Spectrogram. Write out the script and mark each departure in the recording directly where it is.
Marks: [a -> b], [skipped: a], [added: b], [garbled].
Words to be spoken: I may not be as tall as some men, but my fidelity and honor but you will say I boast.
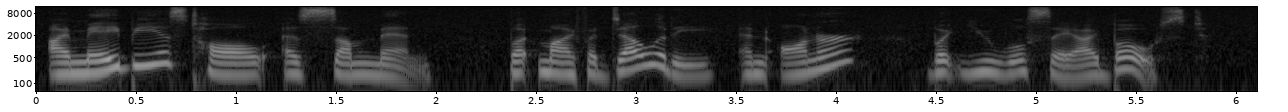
I may [skipped: not] be as tall as some men, but my fidelity and honor but you will say I boast.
